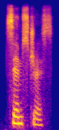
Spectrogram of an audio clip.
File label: "seamstress", Indian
